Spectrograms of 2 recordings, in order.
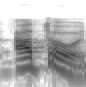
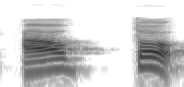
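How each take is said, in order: First: اتو said quickly with no hold on the t; quick, unheld. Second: اتو with a pressed, held t, then a loud release; held doubled letter. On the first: Teacher shows students what not to do, hurried اتو. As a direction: rush through اتو as one short word. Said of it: "جلدی سے نہیں". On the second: Teacher corrects the hurried reading, firmly held اتو. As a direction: hold the middle of اتو briefly, louder. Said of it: "تھوڑا جما کے". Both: Shown as a demonstration.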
